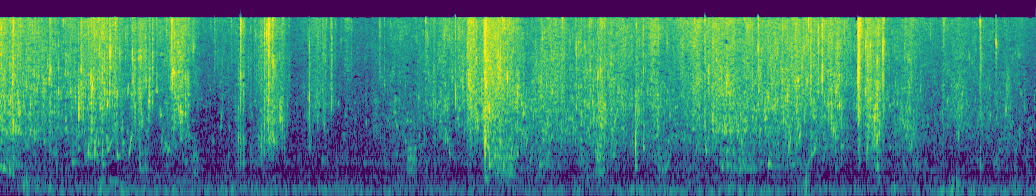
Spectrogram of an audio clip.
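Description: Shallow muddy water splashing and trickling as a woven bamboo basket is scooped through it and lifted out, the water draining through the weave.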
